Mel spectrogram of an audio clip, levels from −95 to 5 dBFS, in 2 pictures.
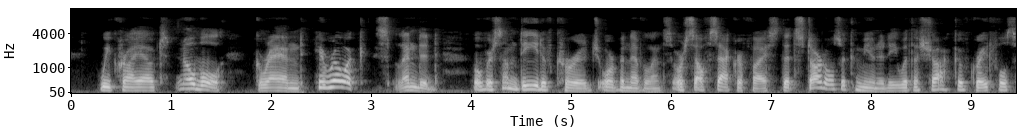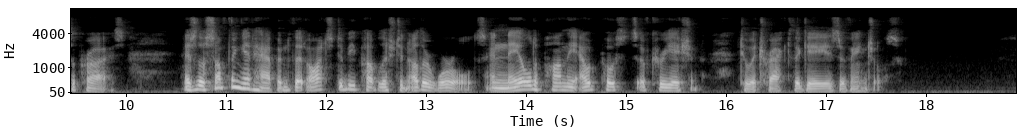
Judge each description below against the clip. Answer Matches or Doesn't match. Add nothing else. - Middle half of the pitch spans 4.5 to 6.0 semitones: Matches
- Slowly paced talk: Doesn't match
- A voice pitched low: Matches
